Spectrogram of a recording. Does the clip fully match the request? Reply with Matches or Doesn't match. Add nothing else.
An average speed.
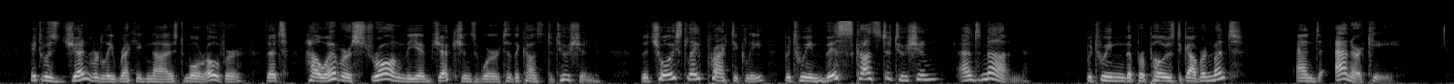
Doesn't match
